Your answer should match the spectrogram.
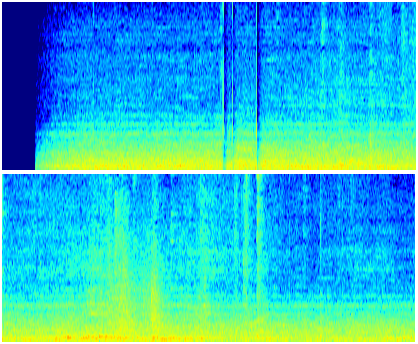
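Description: A steady mechanical hum with a few faint clicks. It starts suddenly after a moment of silence.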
